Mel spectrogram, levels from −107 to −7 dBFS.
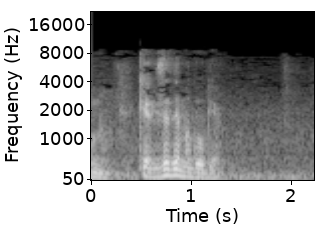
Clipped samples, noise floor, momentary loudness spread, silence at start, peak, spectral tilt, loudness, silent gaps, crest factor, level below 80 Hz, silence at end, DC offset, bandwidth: under 0.1%; -44 dBFS; 23 LU; 0 s; -8 dBFS; -6 dB/octave; -25 LUFS; none; 18 dB; -48 dBFS; 0 s; under 0.1%; 9 kHz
